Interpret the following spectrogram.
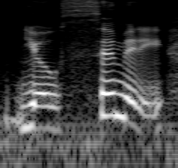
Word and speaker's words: Yosemite: back in august and multiple sources list its pronunciation as yosemite so if you didn't know well now you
